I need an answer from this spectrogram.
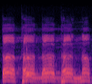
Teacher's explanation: प्रत्येक वेळेला जीभ दाताला धक्का मारते आतून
